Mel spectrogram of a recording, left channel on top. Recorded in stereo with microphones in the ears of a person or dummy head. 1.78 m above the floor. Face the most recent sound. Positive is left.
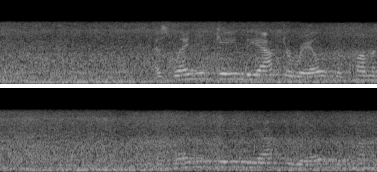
turn(degrees=60)  # may be behind; listen again after turning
